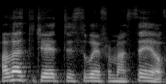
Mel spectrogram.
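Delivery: put-on Southern US accent. Imitating what some people say, in a southern accent. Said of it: "I don't know why I do a Southern accent".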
